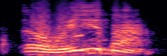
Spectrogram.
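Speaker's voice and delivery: tossed-off Geordie accent greeting, hammed up. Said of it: "not gonna do all these accents".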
